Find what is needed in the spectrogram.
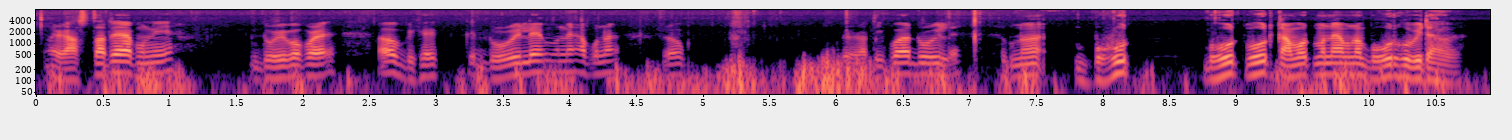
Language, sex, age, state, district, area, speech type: Assamese, male, 18-30, Assam, Lakhimpur, rural, spontaneous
